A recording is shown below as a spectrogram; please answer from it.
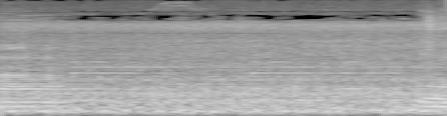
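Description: Steady low hum and rumble of a vehicle's running engine and air conditioning, heard inside the cabin of a stationary SUV.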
